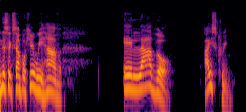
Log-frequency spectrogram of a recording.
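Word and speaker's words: helado: from English is that the H in Spanish is always silent. All right? We never pronounce the H. It's always silent. So what you do is you look at the vowel that follows the H.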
